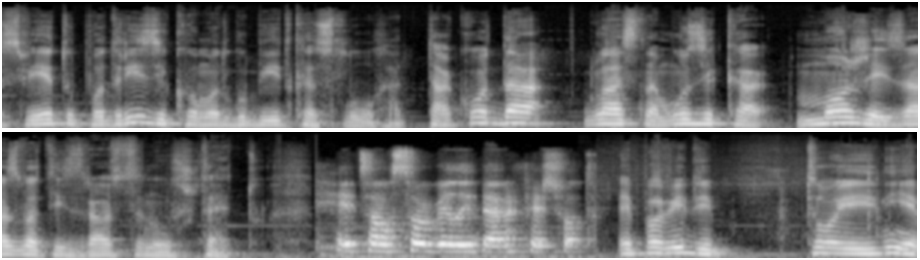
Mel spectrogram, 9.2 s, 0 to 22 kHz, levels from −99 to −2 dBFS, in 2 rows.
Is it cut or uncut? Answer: cut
